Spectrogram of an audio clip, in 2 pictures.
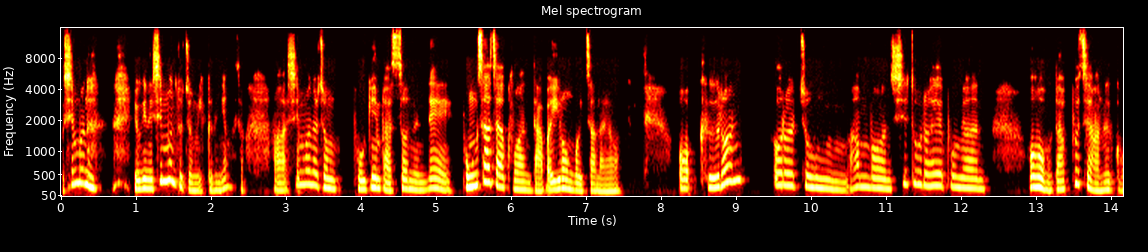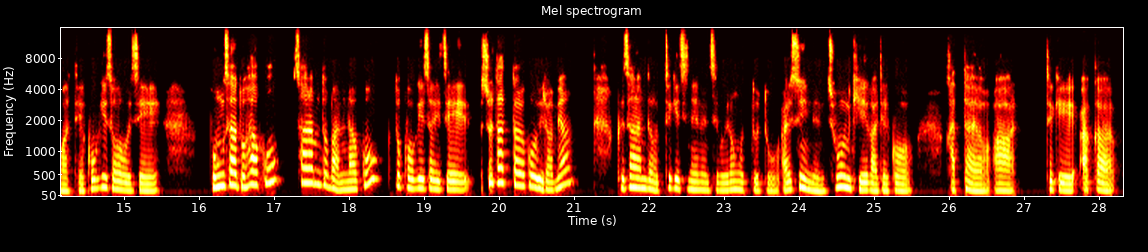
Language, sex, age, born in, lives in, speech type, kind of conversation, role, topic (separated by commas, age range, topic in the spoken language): Korean, female, 40-44, South Korea, United States, conversation, advice, user, 새로운 환경에서 친한 친구를 쉽게 사귀려면 어떻게 해야 하나요?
